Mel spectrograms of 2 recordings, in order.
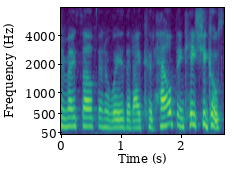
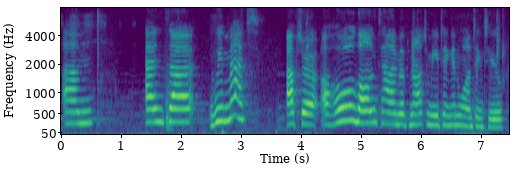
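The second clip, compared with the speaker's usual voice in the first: attempted British accent. Player recapping the last session for the group, attempted British accent. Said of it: "worse British accents".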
